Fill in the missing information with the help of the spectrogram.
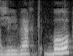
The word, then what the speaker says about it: Gilberte Beaux: A partir de hoy, entiendo que en todas las librerías, porque se está lanzando Una mujer libre de Gilbert Beau. Se escribe Gilberte Beaux.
